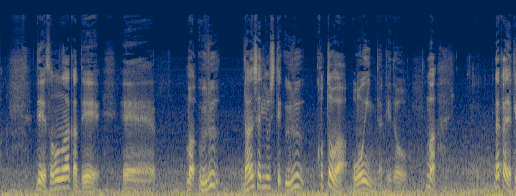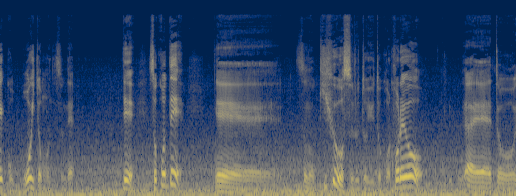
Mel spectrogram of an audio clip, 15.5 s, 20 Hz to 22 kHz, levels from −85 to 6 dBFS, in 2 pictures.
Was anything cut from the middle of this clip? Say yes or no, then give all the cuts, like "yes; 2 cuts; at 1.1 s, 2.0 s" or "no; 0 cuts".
yes; 2 cuts; at 6.4 s, 13.6 s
